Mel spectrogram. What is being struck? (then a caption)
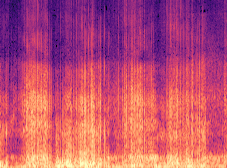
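Foam microphone windscreen scratched with a steel screwdriver shaft. The thin steel shaft of a screwdriver scratches and pokes a soft, porous orange foam windscreen on a microphone. It makes a continuous, muffled, rustling scrape that is heavy in low rumble, with irregular swells of scratching and little bright content.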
